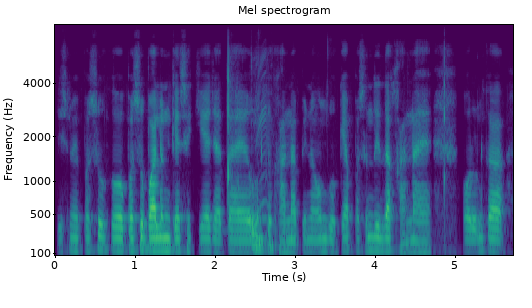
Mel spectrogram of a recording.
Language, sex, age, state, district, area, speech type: Hindi, male, 60+, Rajasthan, Jodhpur, urban, spontaneous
